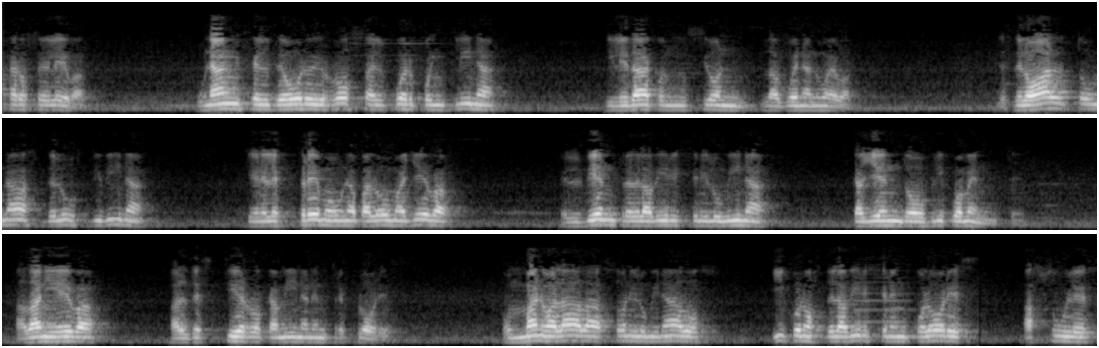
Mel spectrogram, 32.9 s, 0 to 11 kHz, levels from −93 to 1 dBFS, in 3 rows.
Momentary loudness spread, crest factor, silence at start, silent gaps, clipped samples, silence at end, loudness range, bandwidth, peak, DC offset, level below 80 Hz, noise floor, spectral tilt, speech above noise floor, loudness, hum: 14 LU; 18 dB; 0 s; none; under 0.1%; 0.05 s; 5 LU; 5.2 kHz; 0 dBFS; under 0.1%; -70 dBFS; -57 dBFS; -9.5 dB/octave; 40 dB; -18 LUFS; none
